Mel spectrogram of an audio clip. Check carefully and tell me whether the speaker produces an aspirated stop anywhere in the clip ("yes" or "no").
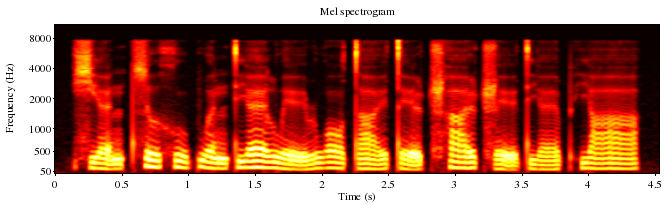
yes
